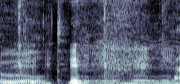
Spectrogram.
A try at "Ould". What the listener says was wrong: I always say it's old. The U is silent, unlike me.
